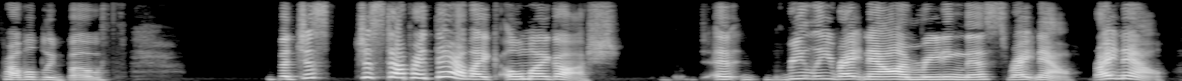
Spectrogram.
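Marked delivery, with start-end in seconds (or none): 2.0-8.7 higher, louder, incredulous outburst; amazed disbelief. Retold or imitated. Woman astonished by the devotional's timing, raised incredulous voice. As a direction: exclaim it as if stopped in your tracks. Retells amazement at what she read.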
